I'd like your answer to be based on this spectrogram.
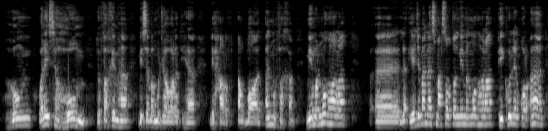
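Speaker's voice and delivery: ordinary talk, nothing marked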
